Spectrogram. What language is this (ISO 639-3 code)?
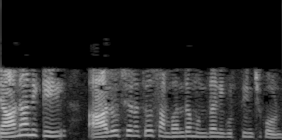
tel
